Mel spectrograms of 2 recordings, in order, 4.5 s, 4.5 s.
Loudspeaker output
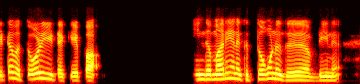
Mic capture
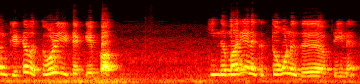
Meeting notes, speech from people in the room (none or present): none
